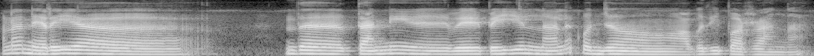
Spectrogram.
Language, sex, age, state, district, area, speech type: Tamil, female, 30-45, Tamil Nadu, Salem, rural, spontaneous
